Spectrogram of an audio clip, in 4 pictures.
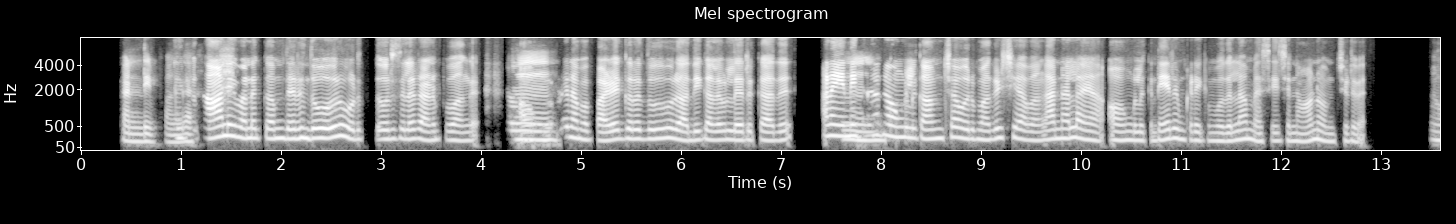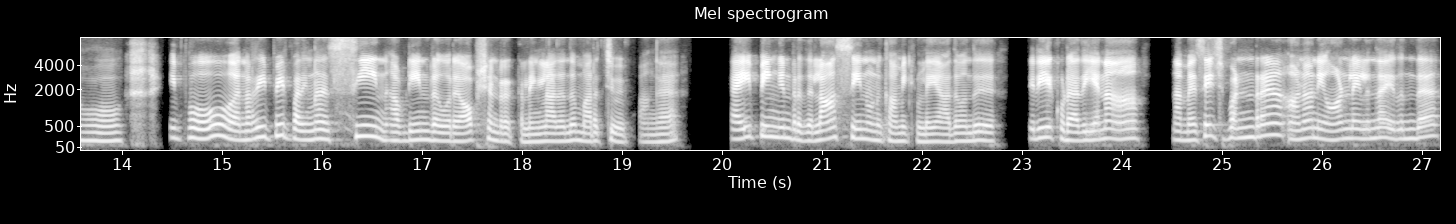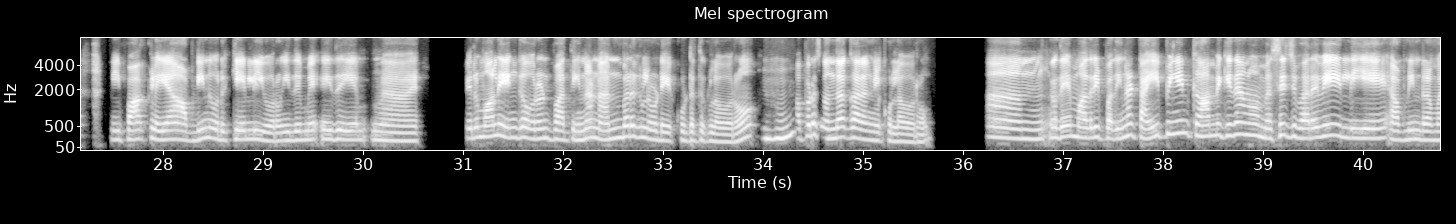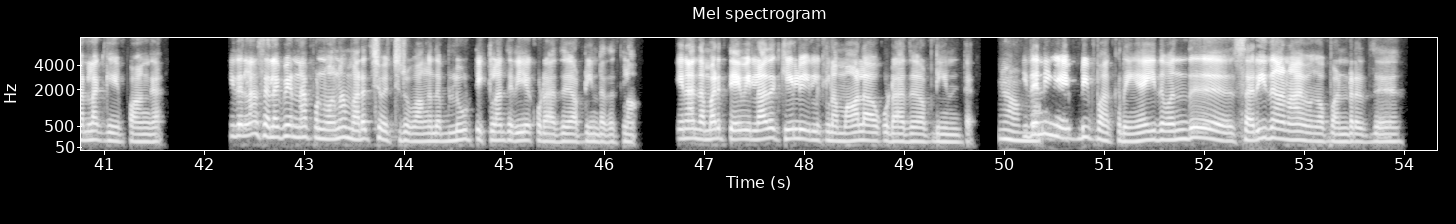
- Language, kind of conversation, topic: Tamil, podcast, நீங்கள் செய்தி வந்தவுடன் உடனே பதிலளிப்பீர்களா?
- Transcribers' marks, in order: inhale; in English: "ஆப்ஷன்"; in English: "டைப்பிங்குன்றது, லாஸ்ட் சீன்"; in English: "ஆன்லைன்ல"; in English: "டைப்பிங்குன்னு"; in English: "ப்ளூ டிக்ல்லாம்"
